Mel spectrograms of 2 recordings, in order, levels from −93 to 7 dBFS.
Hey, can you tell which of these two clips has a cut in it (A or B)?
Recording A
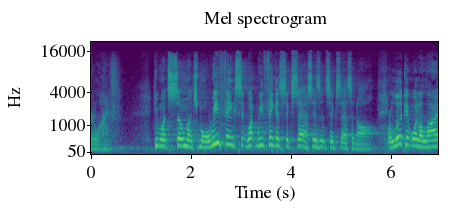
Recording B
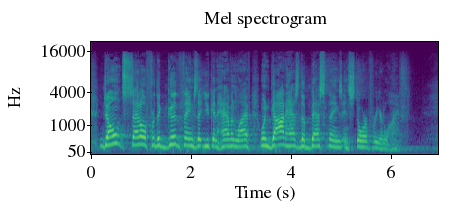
A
